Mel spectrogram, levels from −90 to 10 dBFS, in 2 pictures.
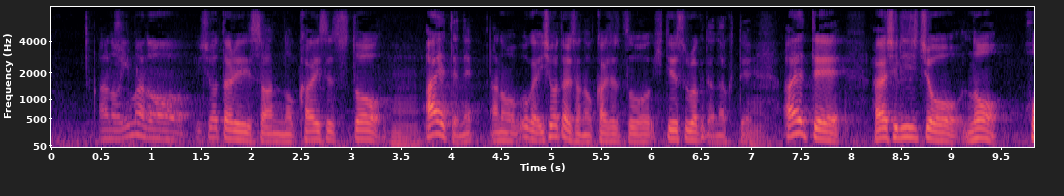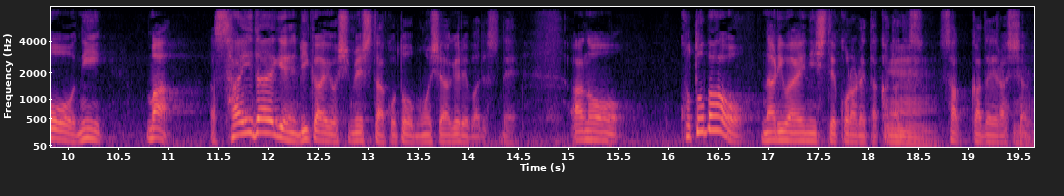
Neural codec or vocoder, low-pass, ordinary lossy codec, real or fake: vocoder, 44.1 kHz, 128 mel bands every 512 samples, BigVGAN v2; 7.2 kHz; none; fake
